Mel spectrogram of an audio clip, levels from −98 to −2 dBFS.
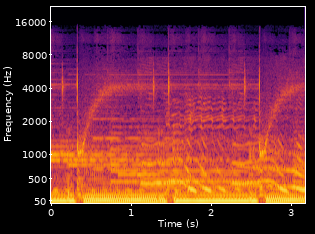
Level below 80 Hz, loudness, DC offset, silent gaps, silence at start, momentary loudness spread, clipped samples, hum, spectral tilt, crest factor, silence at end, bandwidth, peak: -14 dBFS; -13 LUFS; under 0.1%; none; 0 s; 2 LU; under 0.1%; none; -8 dB/octave; 10 dB; 0 s; 7.6 kHz; 0 dBFS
